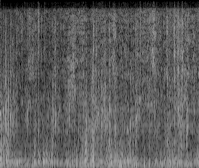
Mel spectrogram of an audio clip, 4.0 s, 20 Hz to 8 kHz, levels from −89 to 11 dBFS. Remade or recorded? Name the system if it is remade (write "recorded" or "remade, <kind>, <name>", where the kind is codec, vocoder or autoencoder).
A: remade, vocoder, HiFi-GAN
